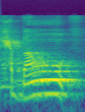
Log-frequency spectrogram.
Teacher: حا وسط حلق سے ادا کریں گے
